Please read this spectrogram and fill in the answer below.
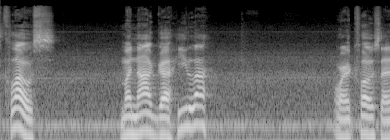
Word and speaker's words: Monongahela: Okay, Thomas Potts is giving me the pronunciation. Monongahela. Monongahela.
